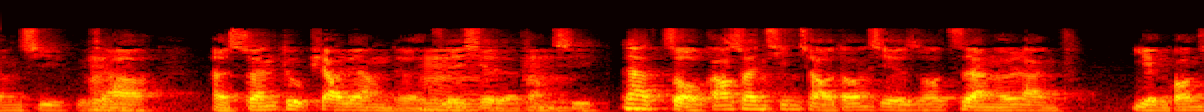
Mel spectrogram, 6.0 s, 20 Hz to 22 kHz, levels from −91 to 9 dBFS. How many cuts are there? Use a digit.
1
